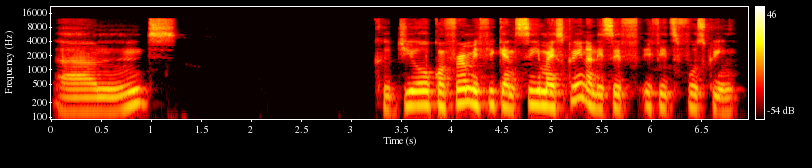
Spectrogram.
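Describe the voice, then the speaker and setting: A man from Malawi giving an online webinar presentation on a video call, speaking in a measured, structured way with some fillers. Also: fairly high pitch. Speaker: webinar presenter, programme alumnus.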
